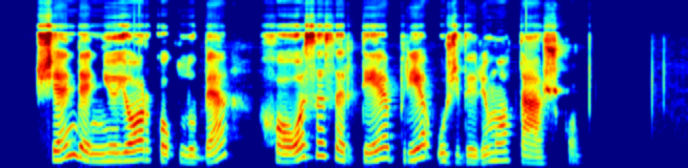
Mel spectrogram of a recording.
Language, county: Lithuanian, Kaunas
